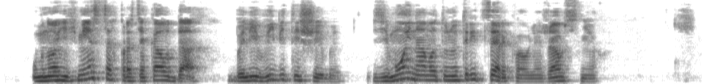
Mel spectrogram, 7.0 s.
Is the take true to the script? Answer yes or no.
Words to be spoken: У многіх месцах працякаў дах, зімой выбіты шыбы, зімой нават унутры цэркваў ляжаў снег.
no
